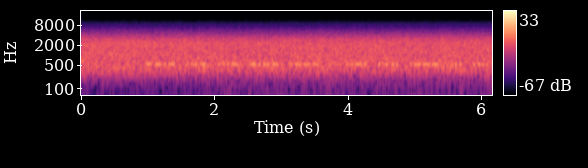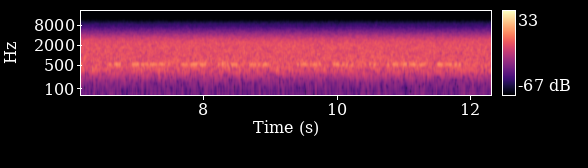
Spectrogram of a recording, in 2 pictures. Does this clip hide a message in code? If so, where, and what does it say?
Yes: Morse code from 0.9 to 11.9 s, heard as a keyed tone, machine-sent, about 36 wpm, spaced as for 28 wpm, 550 Hz, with heavy radio static. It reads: QWVYJ FLJS5 A9OVK PBS1Z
